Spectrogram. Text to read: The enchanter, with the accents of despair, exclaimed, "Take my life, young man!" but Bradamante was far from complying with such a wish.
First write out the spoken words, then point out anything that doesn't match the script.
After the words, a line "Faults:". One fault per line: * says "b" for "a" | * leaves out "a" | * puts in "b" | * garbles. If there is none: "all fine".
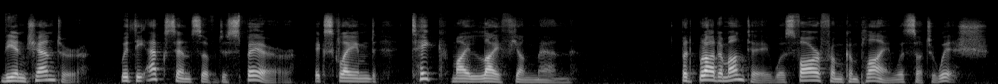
The enchanter, with the accents of despair, exclaimed, "Take my life, young man!" but Bradamante was far from complying with such a wish.
Faults:
all fine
